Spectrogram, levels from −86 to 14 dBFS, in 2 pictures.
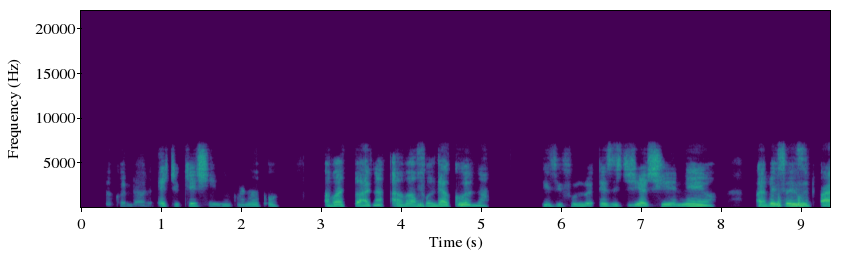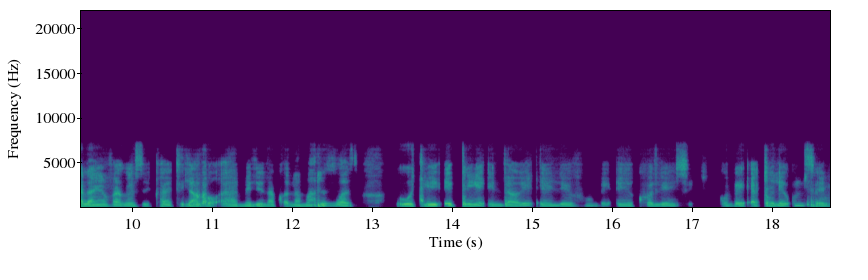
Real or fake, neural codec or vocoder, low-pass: fake; codec, 44.1 kHz, 2.6 kbps, DAC; 7.2 kHz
